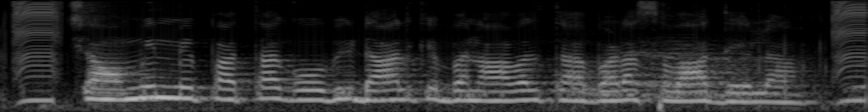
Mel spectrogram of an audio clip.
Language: Bhojpuri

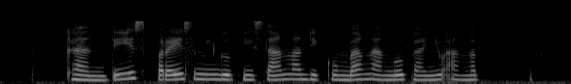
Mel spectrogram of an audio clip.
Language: Javanese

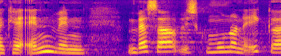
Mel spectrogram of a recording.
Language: Danish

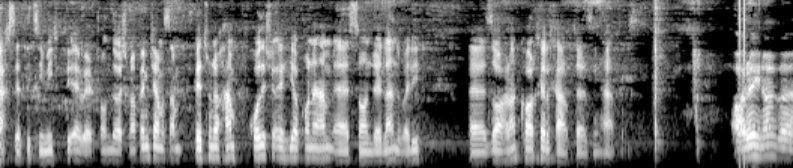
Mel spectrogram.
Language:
Persian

